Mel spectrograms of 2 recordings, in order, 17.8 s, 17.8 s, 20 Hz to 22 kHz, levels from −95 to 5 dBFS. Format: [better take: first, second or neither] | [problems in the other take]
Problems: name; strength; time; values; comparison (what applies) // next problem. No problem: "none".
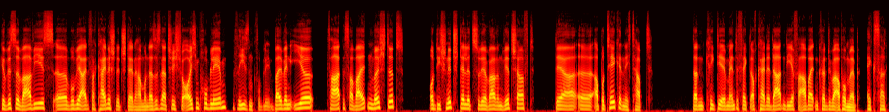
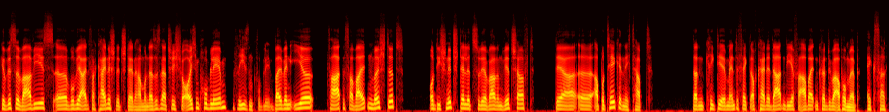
first | muffled; slightly; fading above 4 kHz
